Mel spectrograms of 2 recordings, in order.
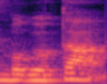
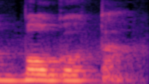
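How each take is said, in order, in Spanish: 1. El acento no está en la primera sílaba. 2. El acento está en la primera sílaba. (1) "que Bogotá es Bogotá" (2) "no Bogotá"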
